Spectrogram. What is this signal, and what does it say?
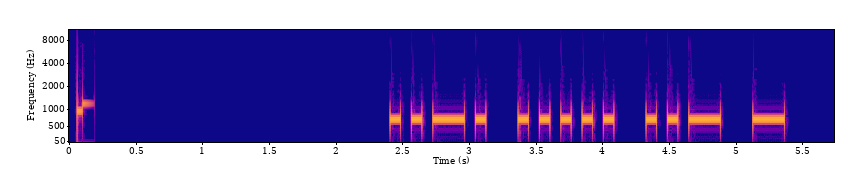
Morse code, heard as a keyed tone, about 15 wpm, 700 Hz. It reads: F5UT
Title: DXCC-100 Call Signs - 4 Characters - 15wpm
